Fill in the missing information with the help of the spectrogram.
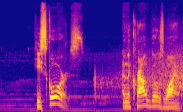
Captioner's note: ball thumping; audience cheering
